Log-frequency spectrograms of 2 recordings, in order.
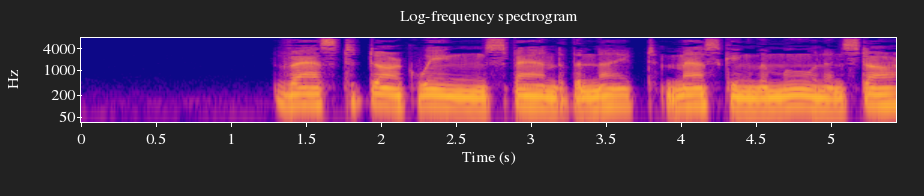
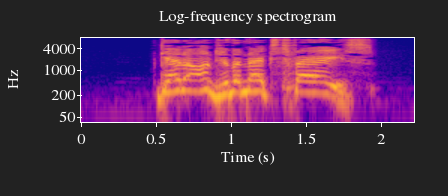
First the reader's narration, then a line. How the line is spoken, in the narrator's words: shouted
